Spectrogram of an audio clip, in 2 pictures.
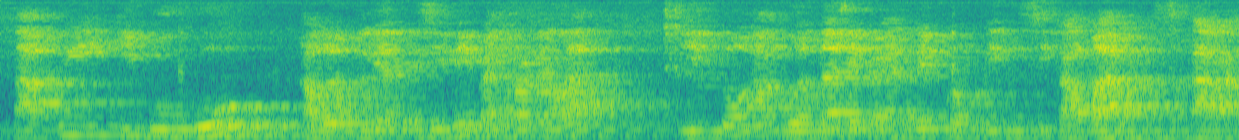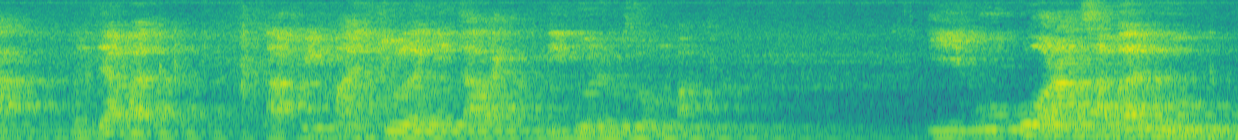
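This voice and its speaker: A man's voice: moderate pace, a little mellow, a little hiss or hum. A man in his thirties from Jakarta, speaking casually to a student audience in a large hall with a heavy cathedral-like echo, often repeating words for emphasis. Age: 30s. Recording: booming hall echo from a distant mic.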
